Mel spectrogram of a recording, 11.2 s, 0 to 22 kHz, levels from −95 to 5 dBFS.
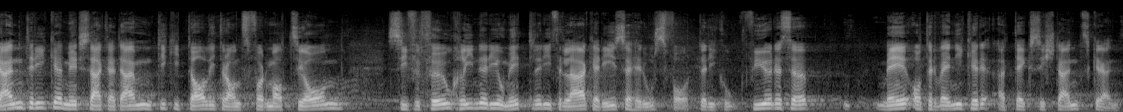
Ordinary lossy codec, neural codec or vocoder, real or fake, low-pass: none; vocoder, 48 kHz, 128 mel bands, Vocos; fake; 14.4 kHz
